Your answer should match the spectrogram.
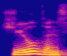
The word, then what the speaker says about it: Thiaoubans: But what's most striking part of the book is that the Thiaoubans, pronounced as Jehovah's in French, are actually the Jehovah's in the Bible, that the people who have been watching us and guiding Wow.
